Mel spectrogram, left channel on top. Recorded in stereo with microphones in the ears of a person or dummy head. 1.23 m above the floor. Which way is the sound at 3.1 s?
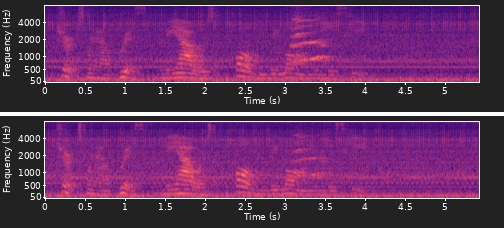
30° left (ahead or behind).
